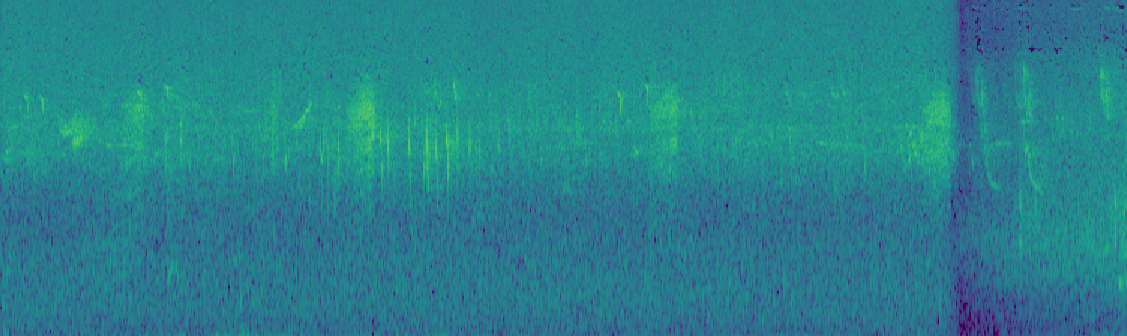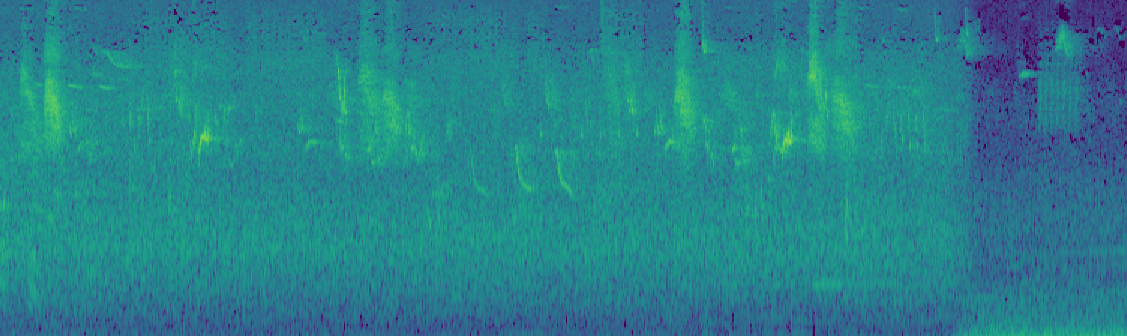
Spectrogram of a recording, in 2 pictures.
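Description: Wild birds chirping and calling, many short high chirps and quick rising whistles, over a steady background hiss. The background changes abruptly a little before halfway, and the chirping goes on.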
